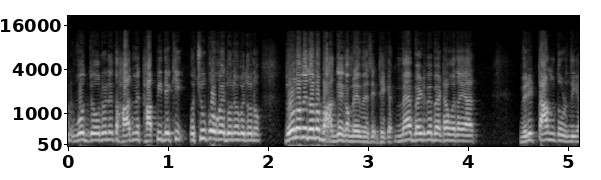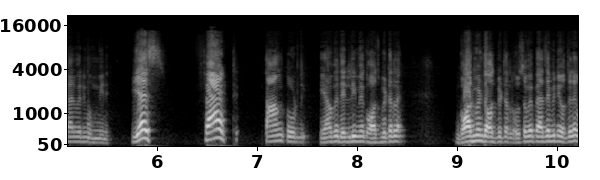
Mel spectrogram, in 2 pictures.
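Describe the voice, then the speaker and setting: A middle-aged man from tells a story to his class in a quick, high voice. He jokes and acts out his relatives' lines with energy. The sound is close and dry. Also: no room sound. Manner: animated, joking, acts out family quotes. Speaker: teacher. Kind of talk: storytelling aside in a class lecture.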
